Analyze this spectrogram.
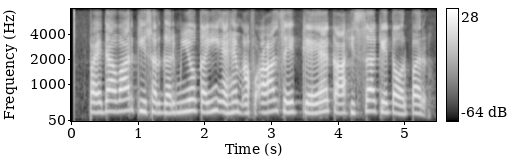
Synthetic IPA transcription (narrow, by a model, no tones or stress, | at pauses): pɛːd̪aːʋaːɾkisɐɾɡəɾmijõkɐĩɛɦɛmɐfaːlsekɐ̃kaɦɪsːaket̪ɔːɾpɐɾ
